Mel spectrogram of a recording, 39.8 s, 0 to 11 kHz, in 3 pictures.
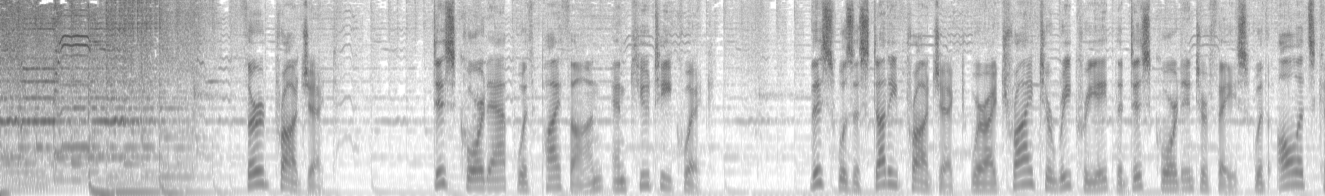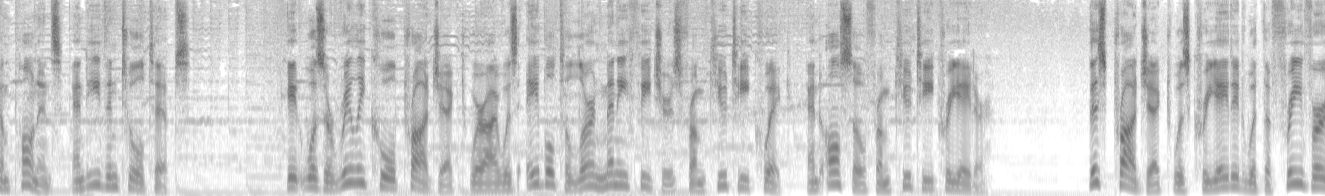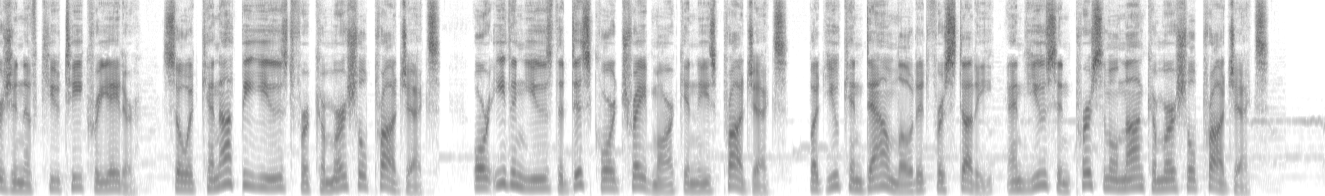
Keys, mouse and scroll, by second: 5.5-11.5 drag, 12.2 shift+h, 12.5 i, 12.8 Return, 17.8-25.6 drag, 25.6-26.4 middle drag, 26.4-39.7 drag.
